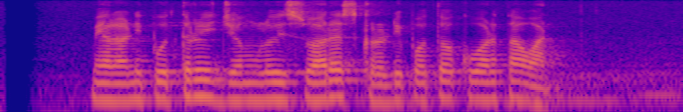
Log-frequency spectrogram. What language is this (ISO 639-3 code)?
sun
